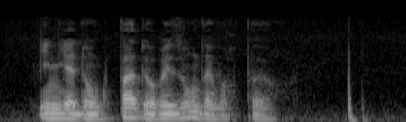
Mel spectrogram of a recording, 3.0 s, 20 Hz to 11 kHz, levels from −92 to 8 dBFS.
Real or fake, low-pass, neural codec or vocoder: real; 7.2 kHz; none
